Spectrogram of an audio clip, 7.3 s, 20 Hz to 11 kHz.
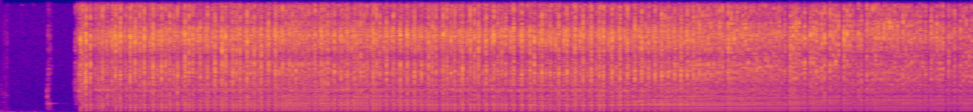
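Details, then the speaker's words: OS FS60 open-rocker glow four-stroke on a test stand, first run after years in storage; carb needle reset to two turns with the fuel-tube trick and it ran very warm. Owner unsure if overheated, compression good, but it runs harsh, buzzy and wandering. "So, I don't know what's going on with this thing. It's I don't know if I overheated it or what, but compression feels really nice, but it is very unhappy with life right now."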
